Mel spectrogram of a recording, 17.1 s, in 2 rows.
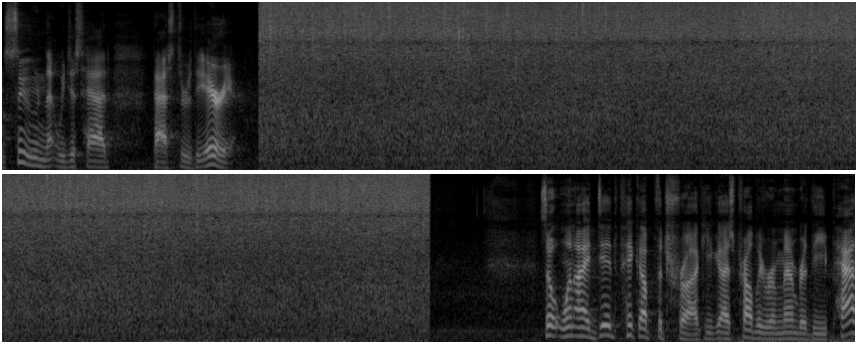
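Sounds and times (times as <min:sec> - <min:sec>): heavy rain on concrete: 0:02.6 - 0:12.8.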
